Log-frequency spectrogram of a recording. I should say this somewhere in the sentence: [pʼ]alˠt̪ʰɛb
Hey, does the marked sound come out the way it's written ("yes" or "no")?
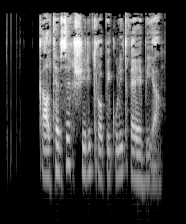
no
